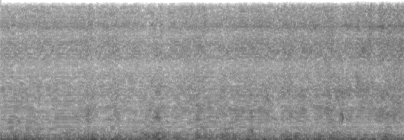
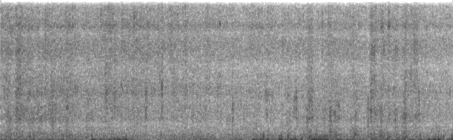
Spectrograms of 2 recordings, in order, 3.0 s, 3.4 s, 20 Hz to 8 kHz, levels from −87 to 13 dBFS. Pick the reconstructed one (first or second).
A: first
